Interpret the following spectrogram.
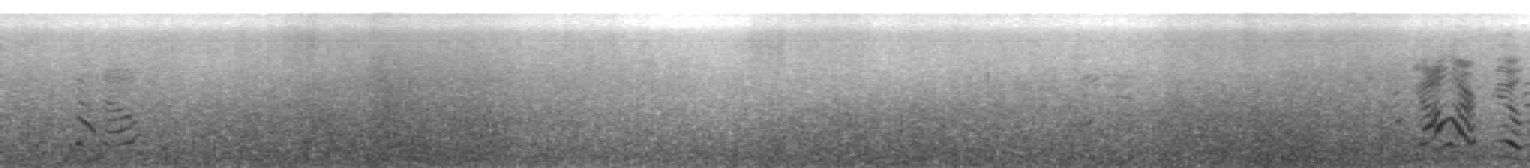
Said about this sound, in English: It's the waves.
